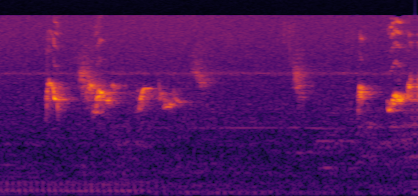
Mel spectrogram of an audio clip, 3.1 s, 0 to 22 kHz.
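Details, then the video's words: Red-whiskered bulbul used as a decoy during bird trapping on 15 June 2016, singing in a 'bell voice' style: short bright whistled phrases in bursts over steady low background hum. "Bẫy chào mào giọng chuông"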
